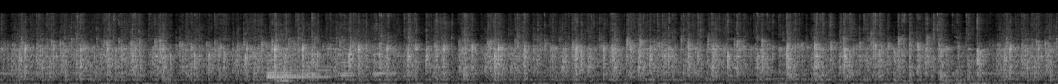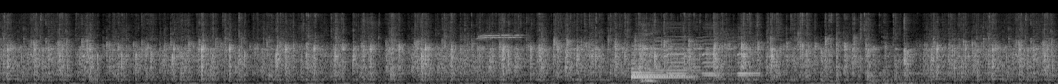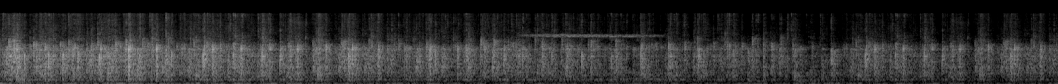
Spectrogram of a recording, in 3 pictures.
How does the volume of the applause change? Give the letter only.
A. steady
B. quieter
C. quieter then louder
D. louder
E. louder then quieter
B.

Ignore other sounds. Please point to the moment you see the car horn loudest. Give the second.
17 s.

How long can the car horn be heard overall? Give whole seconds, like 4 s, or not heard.
3 s.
